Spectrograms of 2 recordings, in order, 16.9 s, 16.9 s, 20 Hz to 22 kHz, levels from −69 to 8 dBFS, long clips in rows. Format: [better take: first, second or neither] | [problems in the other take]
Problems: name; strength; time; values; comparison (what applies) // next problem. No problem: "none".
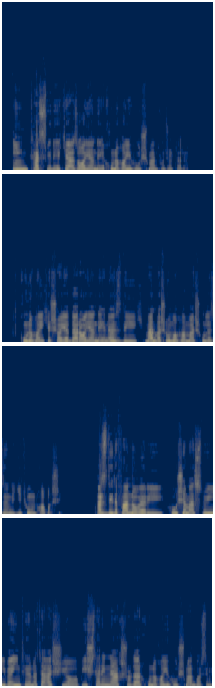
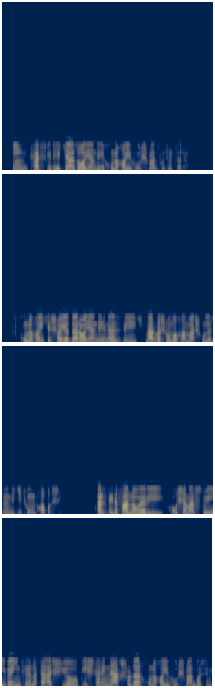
first | phone-call audio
